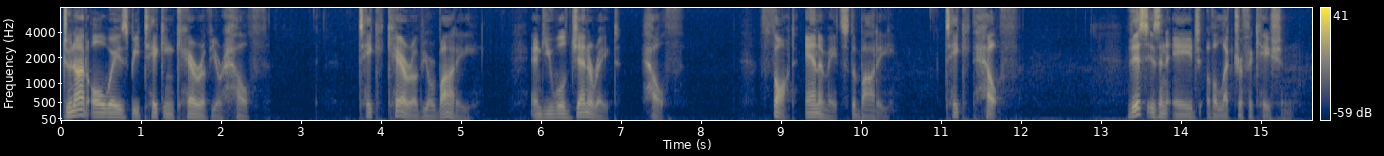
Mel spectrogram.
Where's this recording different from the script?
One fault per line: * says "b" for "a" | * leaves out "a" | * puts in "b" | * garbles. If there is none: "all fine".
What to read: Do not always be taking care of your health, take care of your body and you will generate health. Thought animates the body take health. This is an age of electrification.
all fine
